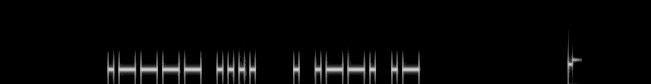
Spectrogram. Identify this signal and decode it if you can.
Morse code, heard as a keyed tone, about 22 wpm, 700 Hz. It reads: 1H EPA
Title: Winter Field Day Exchanges 22wpm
